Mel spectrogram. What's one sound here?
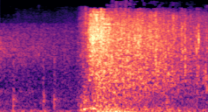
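A blade strikes a creature with a heavy thud.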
